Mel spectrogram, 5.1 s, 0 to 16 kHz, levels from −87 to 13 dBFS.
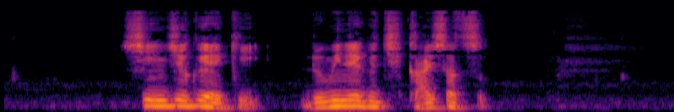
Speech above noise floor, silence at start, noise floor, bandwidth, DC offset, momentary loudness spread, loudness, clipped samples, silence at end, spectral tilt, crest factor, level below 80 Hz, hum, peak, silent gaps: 44 dB; 0.95 s; -64 dBFS; 11.5 kHz; under 0.1%; 16 LU; -21 LUFS; under 0.1%; 1.4 s; -5.5 dB/octave; 20 dB; -60 dBFS; none; -4 dBFS; none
